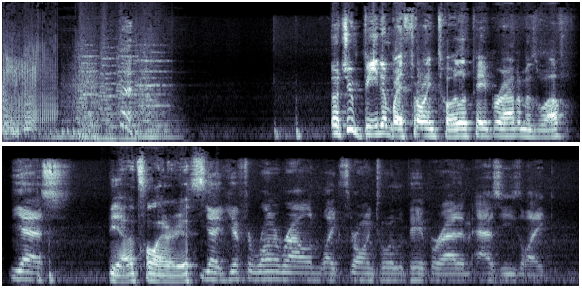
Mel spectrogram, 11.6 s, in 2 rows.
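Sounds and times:
fart sound effect: 0.0 - 1.5
speech: 1.2 - 1.6, 3.3 - 11.4
faint hum: 1.9 - 11.5.

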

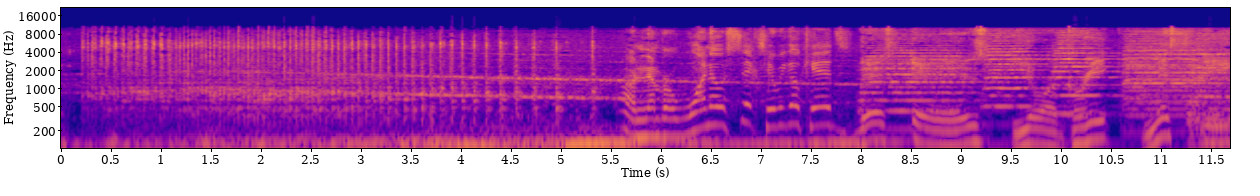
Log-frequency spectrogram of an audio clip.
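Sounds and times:
prize wheel spinning: 0.0 - 8.5
low rumble: 0.0 - 9.2
speech: 5.8 - 11.6.

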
